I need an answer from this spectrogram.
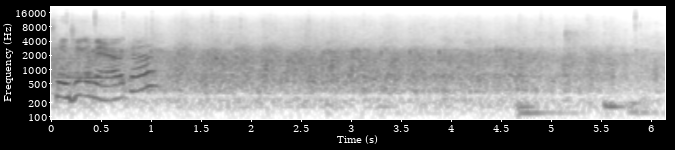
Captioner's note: audience applauding loudly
